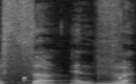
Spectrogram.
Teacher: interdental fricatives are uncommon. That's your th and th. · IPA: θ and ð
